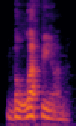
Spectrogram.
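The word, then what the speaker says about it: Belephaion: signed by a dragon Army Commander named uh bolepion and that is spelled b-e-l-e -p-h-a-i-o-n -fian um the remainder of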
